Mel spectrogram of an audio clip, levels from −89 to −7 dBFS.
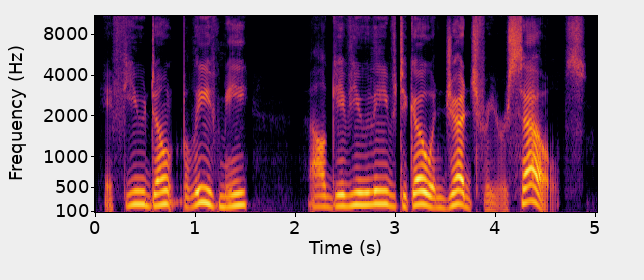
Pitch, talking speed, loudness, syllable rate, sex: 190 Hz, 180 wpm, -18 LUFS, 5.0 syllables/s, female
